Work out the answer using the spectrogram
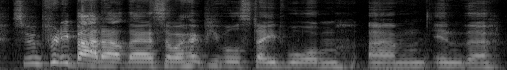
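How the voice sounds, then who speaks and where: A woman's voice: fairly low pitch, steady tone, moderate pace, a bit bright. A woman co-hosting a podcast, chatting casually and reading out messages in a sympathetic way. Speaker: podcast co-host.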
